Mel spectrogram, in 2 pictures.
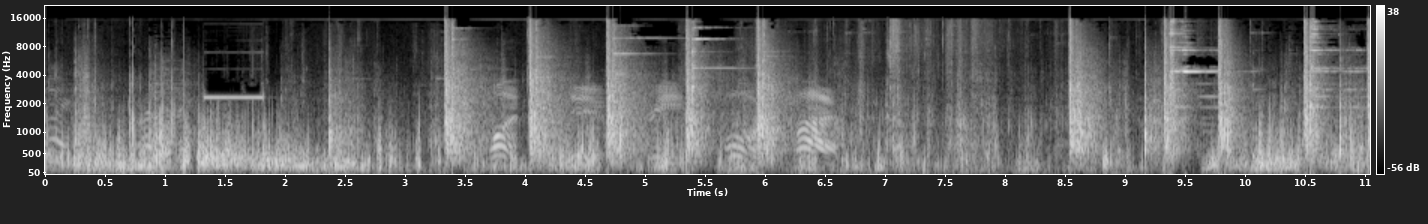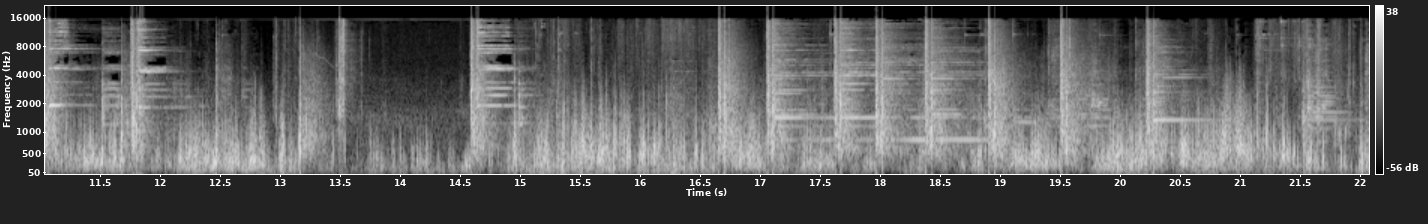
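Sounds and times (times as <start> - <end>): pistol shots: 3.3 - 6.2, 8.5 - 11.9, 16.6 - 20.6
steel target plate clanging: 9.4 - 12.3, 14.6 - 15.2, 17.1 - 21.9.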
